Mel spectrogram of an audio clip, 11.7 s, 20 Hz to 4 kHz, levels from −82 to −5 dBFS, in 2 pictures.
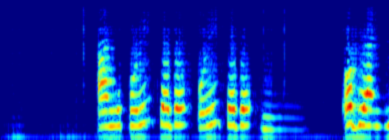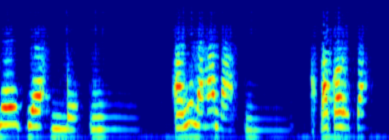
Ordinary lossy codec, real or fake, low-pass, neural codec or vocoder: AAC, 16 kbps; real; 3.6 kHz; none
